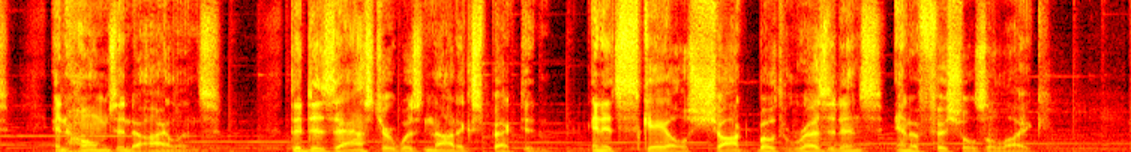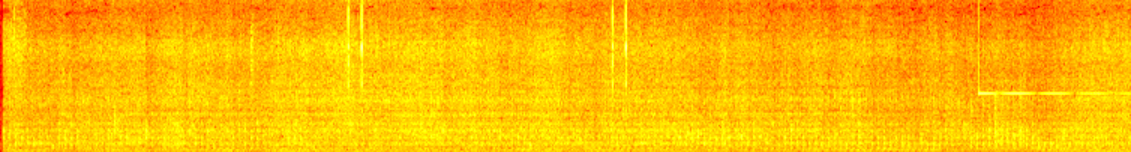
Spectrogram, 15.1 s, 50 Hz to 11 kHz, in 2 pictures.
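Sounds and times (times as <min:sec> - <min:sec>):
helicopter rotor beating: 0:07.6 - 0:15.0.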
